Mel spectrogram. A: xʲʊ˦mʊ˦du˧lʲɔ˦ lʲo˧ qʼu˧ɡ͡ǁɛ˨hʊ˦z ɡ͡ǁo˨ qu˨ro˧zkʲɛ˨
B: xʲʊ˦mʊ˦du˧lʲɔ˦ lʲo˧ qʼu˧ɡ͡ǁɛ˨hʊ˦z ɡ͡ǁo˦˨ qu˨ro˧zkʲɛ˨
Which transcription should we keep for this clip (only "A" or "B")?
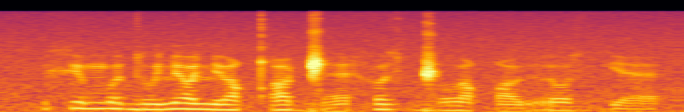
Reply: B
